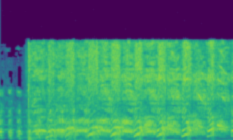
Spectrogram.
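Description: A man laughing hard in a rapid, high-pitched run of laughs that starts a moment in, about six a second.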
